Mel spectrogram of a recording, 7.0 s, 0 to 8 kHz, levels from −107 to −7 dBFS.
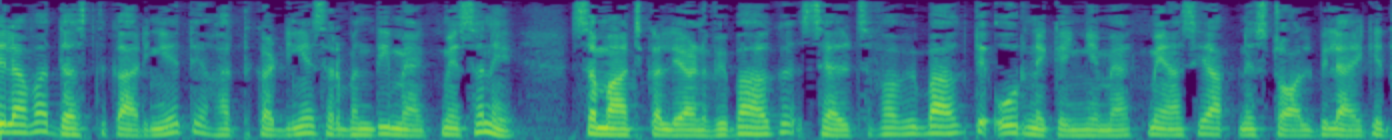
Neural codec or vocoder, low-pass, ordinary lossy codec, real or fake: none; none; none; real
